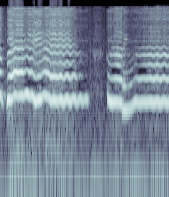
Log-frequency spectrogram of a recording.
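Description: A woman's voice singing high, wordless held notes unaccompanied, with a wide vibrato. One note breaks off about a second in and a new note starts with a short dip in pitch.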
